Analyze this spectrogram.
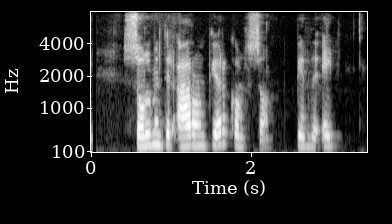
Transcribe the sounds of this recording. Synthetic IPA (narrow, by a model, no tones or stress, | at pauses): sowlmʏnt̪ʏɾaːɾɔnpjœɾkhɔlfsɔn | pɪɾðʏʔejt̪n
